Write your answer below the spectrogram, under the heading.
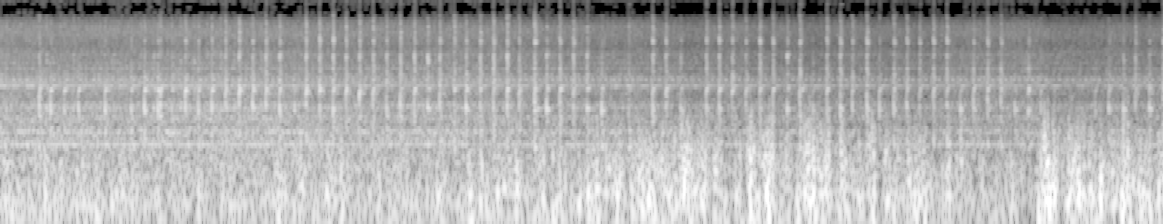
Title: how to bad u joint of drive shaft makes clunking sound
